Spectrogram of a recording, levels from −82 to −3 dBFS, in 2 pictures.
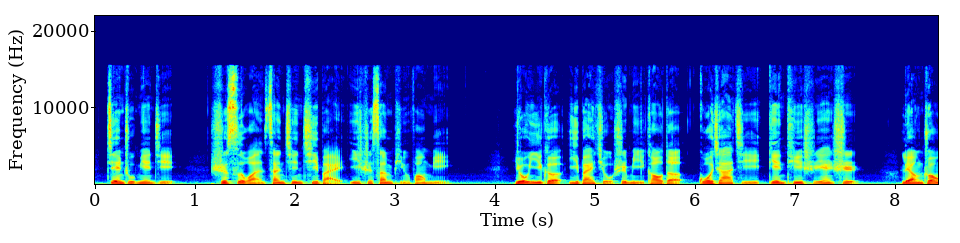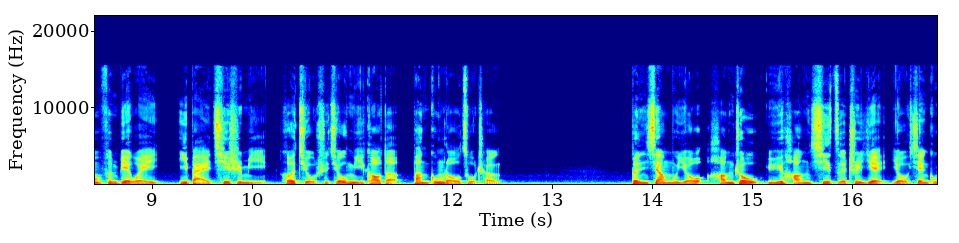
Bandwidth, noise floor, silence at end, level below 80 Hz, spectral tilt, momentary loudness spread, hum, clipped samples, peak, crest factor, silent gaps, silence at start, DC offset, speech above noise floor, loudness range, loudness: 16 kHz; -46 dBFS; 0 s; -36 dBFS; -5.5 dB/octave; 7 LU; none; under 0.1%; -2 dBFS; 18 dB; none; 0.05 s; under 0.1%; 27 dB; 3 LU; -20 LUFS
